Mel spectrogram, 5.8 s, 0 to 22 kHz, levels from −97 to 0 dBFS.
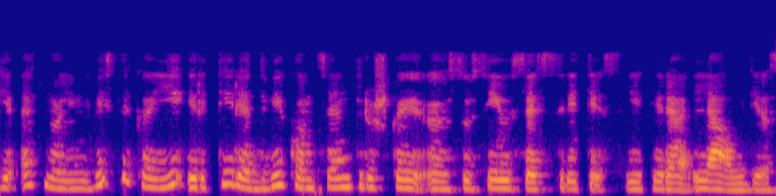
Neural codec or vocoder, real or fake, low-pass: none; real; 7.2 kHz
